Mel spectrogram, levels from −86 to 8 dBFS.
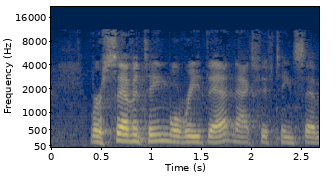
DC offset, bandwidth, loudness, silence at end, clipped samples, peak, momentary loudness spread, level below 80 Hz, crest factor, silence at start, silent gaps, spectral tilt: under 0.1%; 11.5 kHz; -19 LUFS; 0 s; under 0.1%; -2 dBFS; 14 LU; -60 dBFS; 18 dB; 0.4 s; none; -5 dB/octave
